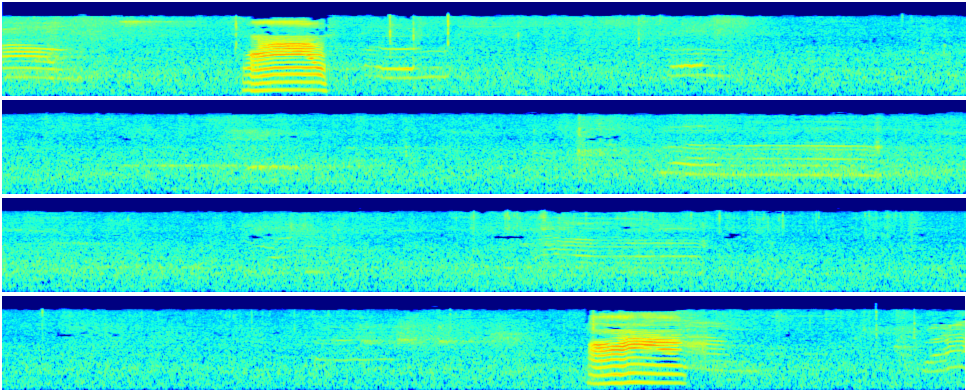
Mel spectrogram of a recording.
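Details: A stray cat in Singapore meows twice, about sixteen seconds apart, each a short harmonic-rich call, with a few fainter tonal sounds in between over steady background noise.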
